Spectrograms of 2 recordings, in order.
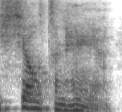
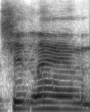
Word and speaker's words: Cheltenham: man it is funny you say it right though most people call it chit l or or something like that but you know they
